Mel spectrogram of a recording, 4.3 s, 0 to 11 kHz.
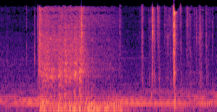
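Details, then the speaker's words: VW Golf Mk4 R32 (#18) test run after a VR6 engine swap: engine cranks, catches within a second and settles into a steady idle, with music over it; normal start, new engine running strong. "once the transplant was successful, it was time for a test run, and we're glad to say number 18's new heart is beating nice and strong."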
